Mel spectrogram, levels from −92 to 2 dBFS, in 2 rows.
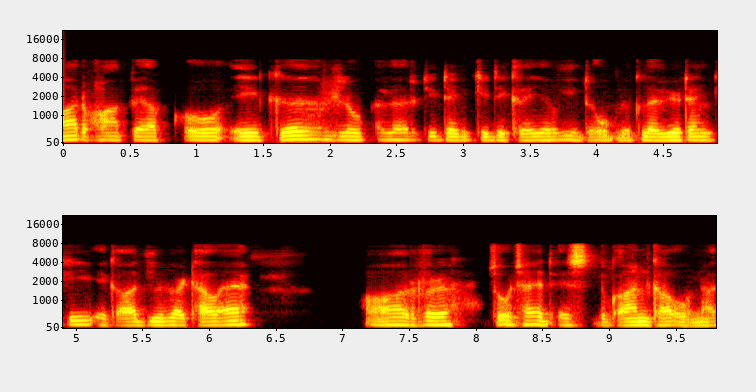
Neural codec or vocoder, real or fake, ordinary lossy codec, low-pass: codec, 16 kHz, 0.8 kbps, ZipCodec; fake; none; none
